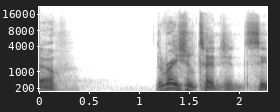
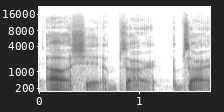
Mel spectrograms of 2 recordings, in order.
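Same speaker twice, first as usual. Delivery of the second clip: sheepish apology; 7 semitones lower, 8 dB quieter than usual. Real, not acted. Apologizing after slipping the N-word.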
